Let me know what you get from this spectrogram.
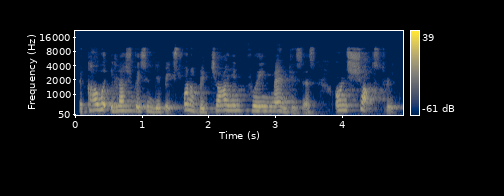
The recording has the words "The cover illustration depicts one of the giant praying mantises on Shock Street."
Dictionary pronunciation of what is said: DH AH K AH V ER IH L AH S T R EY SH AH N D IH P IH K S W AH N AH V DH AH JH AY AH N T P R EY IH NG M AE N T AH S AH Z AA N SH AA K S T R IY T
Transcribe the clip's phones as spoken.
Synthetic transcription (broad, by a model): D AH K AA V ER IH L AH S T R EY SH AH N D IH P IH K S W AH N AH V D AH JH AY AH N T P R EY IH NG M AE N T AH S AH S AA N SH AA K S T R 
